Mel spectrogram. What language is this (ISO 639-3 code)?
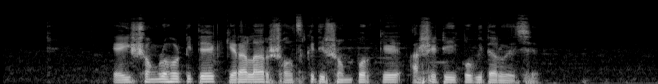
ben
